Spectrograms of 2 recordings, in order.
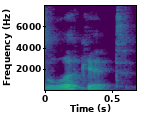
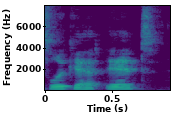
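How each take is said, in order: First: "Look it" with "at" swallowed; casual contraction. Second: Said in the usual way. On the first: Shown as a demonstration. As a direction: say "Look it" as two run-on words. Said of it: "all they say is". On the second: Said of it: "maybe that means".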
